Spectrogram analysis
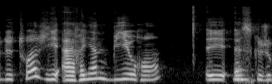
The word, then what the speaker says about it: Bilheran: Dis-moi, quand je parle de toi, je dis Ariane Bioran. Et est-ce que je prononce bien ton nom? Oui, le LH se dit Yeux en occitan. C'est un nom occitan.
